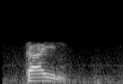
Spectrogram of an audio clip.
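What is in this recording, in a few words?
"kain", Indonesian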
